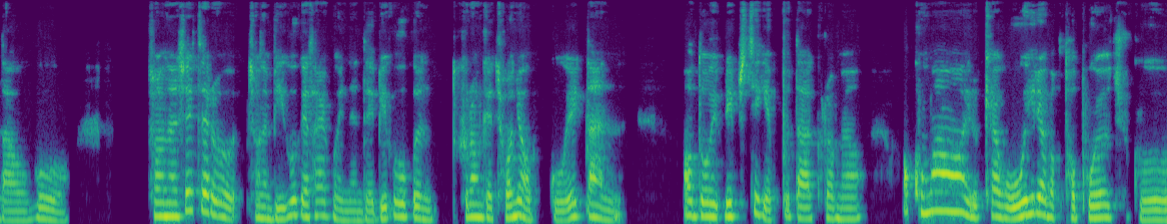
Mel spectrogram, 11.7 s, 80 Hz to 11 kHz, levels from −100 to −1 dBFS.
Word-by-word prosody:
나오고 135 0 -5 0.8
저는 195 -1 +3
실제로 230 - +1
저는 170 -3 -1
미국에 185 +6 0
살고 195 -4 -5
있는데 135 -1 -6
미국은 170 -3 -1 0.3
그런 185 0 +2
게 165 -3 -1
전혀 185 +4 +2
없고 140 -1 -5
일단 185 -5 -1 0.6
"어 205 - +1
너 195 -1 +2
립스틱 195 +3 +2
예쁘다." 160 +2 -2
그러면 160 -1 -3 0.4
"어 - - +1
고마워." 260 0 +5
이렇게 180 0 -1
하고 165 -4 +3
오히려 220 +3 +5
막 180 -2 -1
더 165 - -2
보여 175 +2 +2
주고 145 -6 -2
180 Hz, 305 characters per minute, -20 LUFS, 155-195 Hz, 0.8 s, 고마워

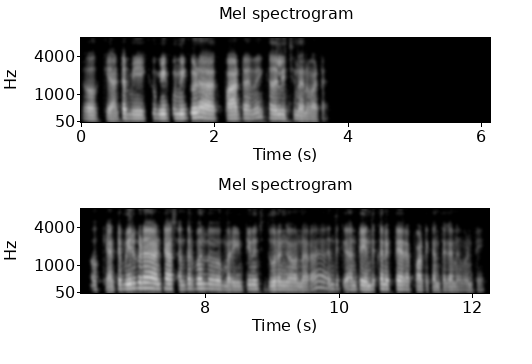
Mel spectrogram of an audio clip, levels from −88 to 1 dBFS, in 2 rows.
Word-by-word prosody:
Okay. 125 -1 -8
అంటే 115 +8 +2
మీకు, 140 +2 -3
మీకు 150 +1 +3
మీగ్గూడా 170 +3 +5 0.3
పాటని 135 -4 +2
కదిలించిందన్నమాట. 135 -7 -2 2.8
ఓకే. 145 - -23
అంటే 130 +7 -2
మీరు 170 +2 +7
కూడా 195 0 +6
అంటే 170 +1 -1
ఆ - - +2
సందర్భంలో 170 +2 -1 0.2
మరి 135 0 -2
ఇంటి 145 +5 -6
నుంచి 155 -1 -7
దూరంగా 135 -1 -1
ఉన్నారా? 120 +6 -7 0.2
ఎందుకు 155 -1 -14
అంటే 140 +2 -6
ఎందుకు 145 +3 -6
కనెక్టయ్యారు? 155 -3 0
ఆ - - -41
పాటకి 130 - -5
అంతగానమంటె. 120 - -12
140 Hz, 125 wpm, -25 LUFS, 125-155 Hz, 2.8 s, మీరు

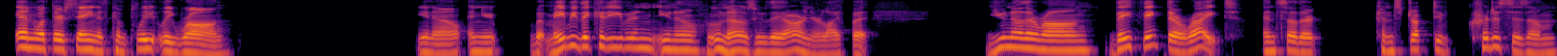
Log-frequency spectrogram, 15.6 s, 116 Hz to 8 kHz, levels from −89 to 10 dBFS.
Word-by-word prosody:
And 230 -1 +5
what 205 -1 +4
they're 200 -1 +4
saying 195 -1 +3
is 165 0 -2
completely 175 +1 0
wrong 145 -4 +2 1.9
you 160 +1 -3
know, 145 +1 -3
and 165 +1 -4
you 165 0 -4 0.3
but - - -2
maybe 225 - +3
they 240 0 +5
could 235 0 -1
even, 225 -2 -2
you 195 0 -1
know 190 -1 -2
who 185 +6 -2
knows 175 -1 +1
who 165 0 -5
they 160 -1 +1
are 180 +2 +1
in 150 - -6
your 130 0 -7
life, 135 +1 -5
but 135 - -2 1.2
you 200 +10 -3
know 235 -1 +2
they're 215 -2 +3
wrong, 185 -1 +2
they 215 +5 +3
think 245 +3 +2
they're 170 -5 +4
right, - - 0 0.2
and 170 0 -4
so 175 0 +1
their 155 -1 0 0.6
constructive 185 0 -4 0.2
criticism 155 -10 -4
185 Hz, 155 wpm, -23 LUFS, 160-205 Hz, 1.9 s, And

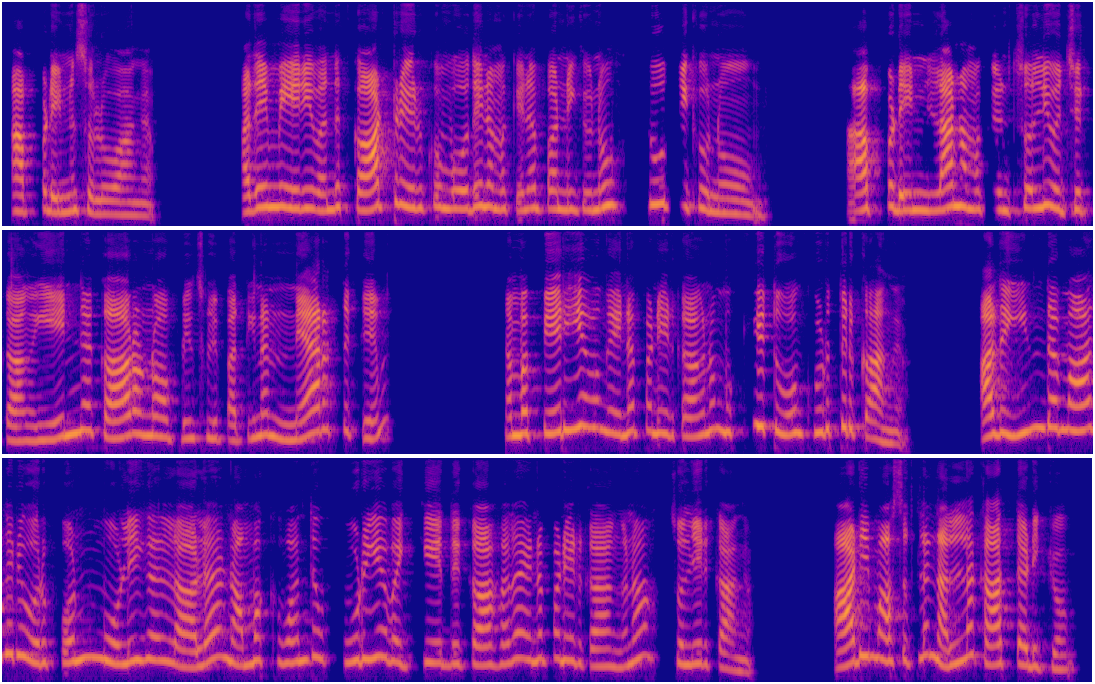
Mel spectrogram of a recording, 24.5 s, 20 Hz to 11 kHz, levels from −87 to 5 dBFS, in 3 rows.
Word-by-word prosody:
அப்படின்னு 240 0 -2
சொல்லுவாங்க. 195 -4 -5 0.8
அதே 290 +6 +4
மேரி 285 -2 +5
வந்து 280 +4 -2
காற்று 305 +8 +5
இருக்கும்போதே 285 +1 -2
நமக்கு 270 -2 -5
என்ன 285 - -2
பண்ணிக்கணும்? 270 +4 -2 0.2
தூத்திக்கணும். 280 - -3 0.8
அப்படின்னுலாம் 260 +1 +3
நமக்குனு 270 -3 -4
சொல்லி 290 +3 +2
வச்சிருக்காங்க. 235 -5 -2 0.2
என்ன 320 +4 +2 0.2
காரணம் 290 +2 +4
அப்படின்னு 255 0 -9
சொல்லிப் 250 -2 -8
பார்த்தீங்கன்னா, 260 +7 -3 0.2
நேரத்துக்கு 350 -3 +3 1.0
நம்ம 300 +3 +4 0.2
பெரியவங்க 380 +3 +3
என்ன 345 +4 -1
பண்ணிருக்காங்கனா, 320 0 -2
முக்கியத்துவம் 350 -3 -1
கொடுத்திருக்காங்க. 340 - -1 0.7
அது 325 +4 +5 0.2
இந்த 410 +2 -1
மாதிரி 410 +4 +2
ஒரு 305 - -3
பொன்மொழிகளால 330 -6 -1 0.2
நமக்கு 330 +5 -3
வந்து 345 +4 -4 0.2
புரிய 360 +4 0
வைக்கிறதுக்காகதான் 290 +2 -1
என்ன 355 +2 -3
பண்ணிருக்காங்கன்னா, 295 -2 -3 0.2
சொல்லிருக்காங்க. 260 - -3 0.7
ஆடி 405 - +7
மாசத்துல 335 +4 -1
நல்லா 310 +10 +2
காத்தடிக்கும். 265 -6 0
290 Hz, 105 wpm, -22 LUFS, 255-340 Hz, 1.0 s, ஆடி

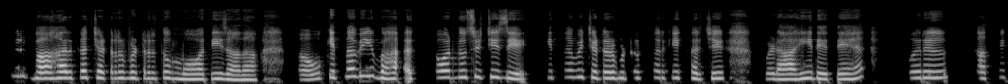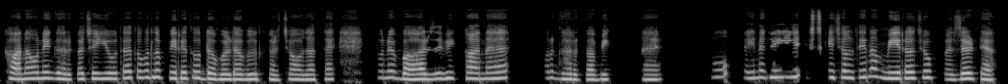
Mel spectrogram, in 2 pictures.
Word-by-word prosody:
पर 390 - -6
बाहर 280 +2 +6
का 315 +3 +2
चटर-पटर 290 -2 0
तो 295 +2 -1
बहुत 240 -2 +2
ही 260 - +4
ज़्यादा 220 -2 +3 0.4
अ, 225 - -3
उ 235 +5 0
कितना 365 +4 +2
भी 390 +1 0
बाह 265 -1 +4
अ, - - +1 0.2
और 320 0 +3
दूसरी 330 +2 0
चीज़ 320 -2 0
ये 245 -2 +5 0.2
कितना 325 +2 -9
भी 340 +1 -1
चटर-पटर 290 -1 0
करके 300 0 -3
खर्चे 275 -1 -1 0.4
बढ़ा 240 -1 +3
ही 265 +4 +3
देते 250 -2 +1
हैं 290 +8 0 0.4
पर 300 +1 -2 0.2
साथ 285 -3 -8
में 330 - -13
खाना 260 -1 +2
उन्हें 280 0 +1
घर 255 -3 +1
का 255 +2 -2
चाहिए 265 +1 0
होता 265 +3 0
है 300 - +2
तो 315 0 -4
मतलब 325 0 -1
मेरा 280 0 +3
तो 300 +1 -2
डबल-डबल 235 -2 +2
खर्चा 230 0 -3
हो 230 - 0
जाता 230 +2 -2
है। 240 - -3 0.4
उन्हें 305 -2 -3
बाहर 245 -1 +4
से 260 +2 0
भी 285 +1 +1
खाना 265 0 0
है 290 +3 +2 0.4
और 300 +1 -8
घर 250 -3 +1
का 230 +1 -2
भी 230 +1 -1
खाना 230 -1 -8
है। 225 - -1
तो 335 +8 -14
कहीं 295 -1 -7
न 320 - -2
कहीं 330 +1 -2
ये 360 - 0
इसके 320 -1 -3
चलते 315 +2 -1
ना 370 +1 -1
मेरा 285 -1 +3
जो 315 - +1
बजट 250 +2 +1
है 225 -1 +2
275 Hz, 210 wpm, -23 LUFS, 245-305 Hz, 0.4 s, बाहर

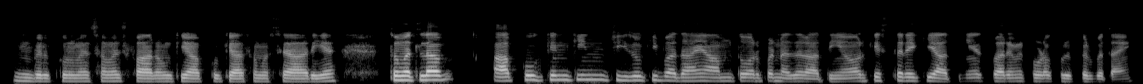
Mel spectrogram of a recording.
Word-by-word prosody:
उम, 160 -3 -4
बिल्कुल, 150 0 0
मैं 145 0 -1
समझ 150 +1 -3
पा 140 -1 +5
रहा 140 0 -1
हूँ 140 - 0
कि 150 - -2
आपको 140 0 0
क्या 135 0 +3
समस्या 140 0 -1
आ 135 - +3
रही 140 0 +1
है। 155 +2 +2 0.6
तो 200 - +8
मतलब 205 +2 +7 0.4
आपको 175 +4 +3
किन-किन 215 +1 -2
चीज़ों 190 -1 -1
की 200 +4 -7
बाधाएँ 165 -1 -1
आम 160 +1 -6
तौर 160 -1 -1
पर 165 - -2
नज़र 145 0 -2
आतीं 140 +2 -4
है 140 - -5
और 150 +1 -3
किस 170 -2 -5
तरह 170 -1 +1
की 165 +2 -4
आतीं 155 +3 -8
है? 160 - -6
इस 150 - -14
बारे 150 0 0
में 155 +1 -8
थोड़ा 145 0 -4
खुलकर 140 0 -5
बताएँ। 125 0 -7
155 Hz, 205 wpm, -25 LUFS, 145-175 Hz, 0.6 s, तो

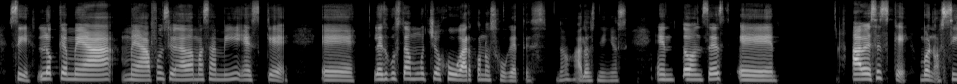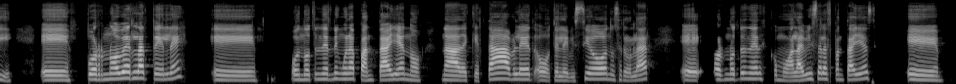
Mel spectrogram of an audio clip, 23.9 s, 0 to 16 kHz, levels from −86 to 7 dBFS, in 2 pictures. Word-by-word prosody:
Sí, 200 -8 +3
lo 245 0 -3
que 245 -2 -2
me 220 -2 +4
ha 210 +1 +7
me 210 -1 -3
ha 195 0 +2
funcionado 215 -3 -3
más, 215 0 -3
a 220 - -6
mí, 215 +1 -8
es 195 -1 -4
que, 190 -4 -5 0.4
eh, 185 -3 -2 0.2
les 225 +1 -2
gusta 245 0 -5
mucho 235 0 -7
jugar 210 -4 0
con 215 - -11
los 200 -1 -8
juguetes, 170 -2 -12
¿no?, 200 +3 -19
a - - -7
los 170 0 -10
niños. 170 0 -10 0.3
Entonces, 220 +2 -2 0.2
eh, 190 -2 +2 0.9
a 225 0 +11
veces 230 +4 +5
que, - - -3
bueno, 200 0 -5
sí, 190 -8 +6 0.3
eh, 195 -1 +3 0.2
por 220 -1 0
no 240 +2 +3
ver 270 0 +5
la 270 0 +6
tele, 245 +8 0 0.3
eh, 190 -2 +1 0.4
o 215 0 -5
no 215 0 -4
tener 230 -1 -3
ninguna 240 0 -1
pantalla, 205 +2 +4
no, 190 -4 -7 0.2
nada 195 -1 +6
de 185 - -3
que 170 -3 -12
tablet, 230 +1 +4
o 185 -2 -5
televisión, 200 +7 -2
o 210 - -13
celular, 195 +4 -2 0.4
eh, 275 -2 -1
por 220 -2 -3
no 225 0 -6
tener 245 0 -5
como 180 -5 -9
a - - +1
la 180 +1 +3
vista 240 +2 -4
las 240 - -4
pantallas, 220 +4 -2 0.4
eh, 195 -5 +1
215 Hz, 160 wpm, -24 LUFS, 195-235 Hz, 0.9 s, a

